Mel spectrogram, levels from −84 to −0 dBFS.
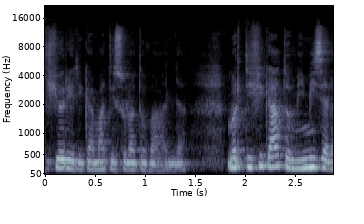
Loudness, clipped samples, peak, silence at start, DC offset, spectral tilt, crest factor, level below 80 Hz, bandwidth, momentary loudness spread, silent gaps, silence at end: -31 LUFS; under 0.1%; -16 dBFS; 0 s; under 0.1%; -5 dB/octave; 16 dB; -84 dBFS; 14.5 kHz; 13 LU; none; 0 s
